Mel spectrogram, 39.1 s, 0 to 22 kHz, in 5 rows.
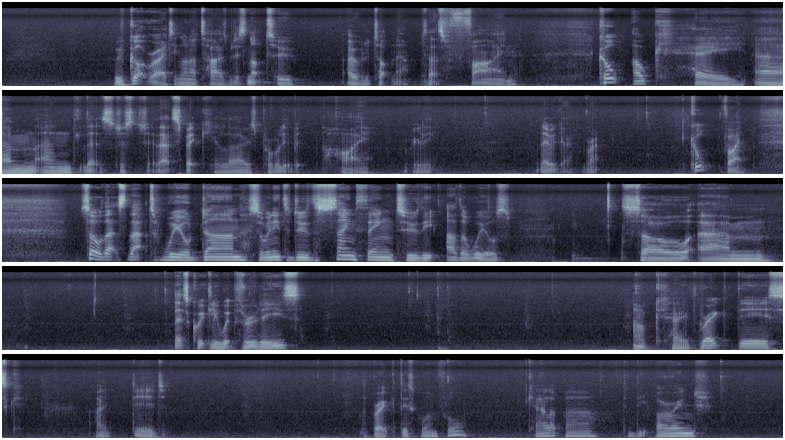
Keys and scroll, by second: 26.3 s.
